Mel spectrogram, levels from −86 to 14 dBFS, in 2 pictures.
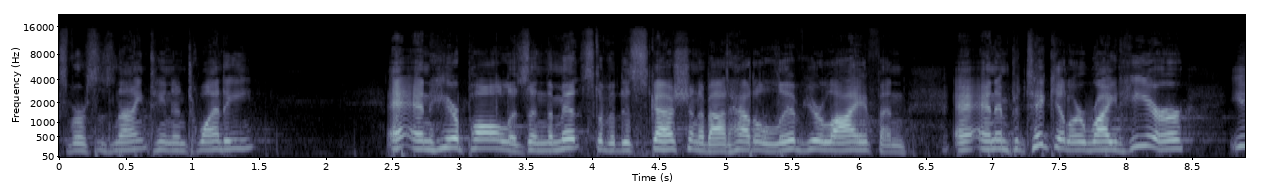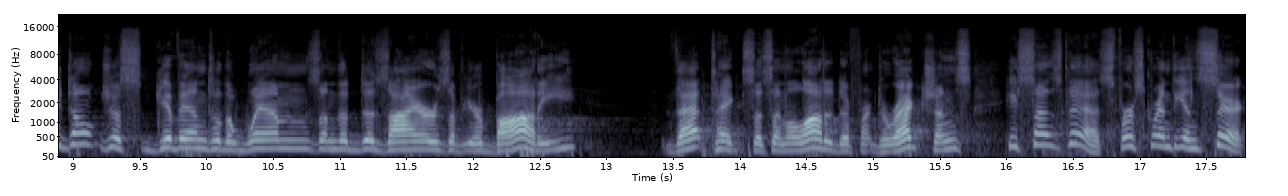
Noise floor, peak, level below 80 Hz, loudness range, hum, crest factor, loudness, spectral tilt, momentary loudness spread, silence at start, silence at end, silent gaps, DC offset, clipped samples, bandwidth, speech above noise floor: -70 dBFS; -6 dBFS; -64 dBFS; 3 LU; none; 20 dB; -25 LUFS; -5 dB/octave; 12 LU; 0 s; 0 s; none; under 0.1%; under 0.1%; 15.5 kHz; 45 dB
